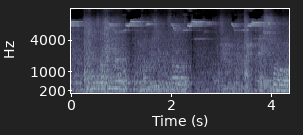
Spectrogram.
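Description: Voices talking over a steady background noise, with a few sharp knocks.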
